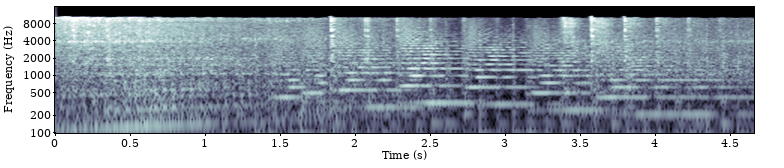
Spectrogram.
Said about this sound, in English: We're inside a truck. And the top just closed.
